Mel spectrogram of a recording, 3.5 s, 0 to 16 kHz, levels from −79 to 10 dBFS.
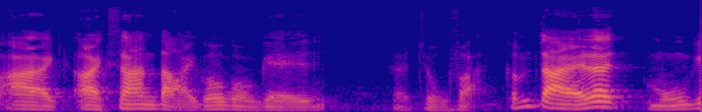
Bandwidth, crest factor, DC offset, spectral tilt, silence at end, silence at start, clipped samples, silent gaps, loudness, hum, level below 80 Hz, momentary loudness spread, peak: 13 kHz; 22 dB; under 0.1%; -6 dB/octave; 0 s; 0 s; under 0.1%; none; -25 LUFS; none; -56 dBFS; 17 LU; -4 dBFS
